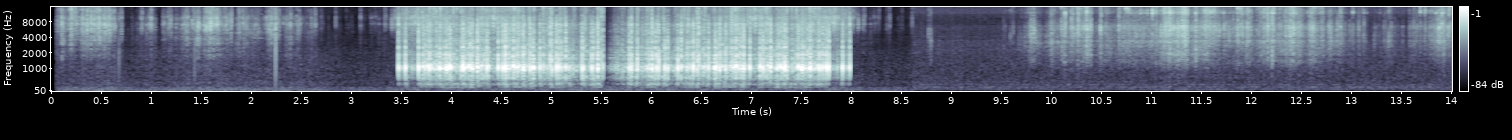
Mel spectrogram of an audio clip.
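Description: Small plastic heart-shaped beads poured and jostled in cupped hands, clattering against one another. Faint scattered rattling at first, then a loud dense clatter for about four seconds with a brief break in the middle, then softer trickling rattles until another loud pour right at the end.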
